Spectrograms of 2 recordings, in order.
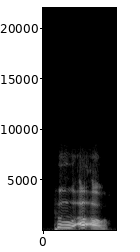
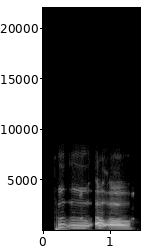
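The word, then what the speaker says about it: Pu'o'o (Puʻu ʻŌʻō): Beginning of the year, January 3rd, the East Rift Pu'o'o Cone, which is spelled P-U'U'O, it erupted. – Will you say it one more time? Not the spelling, but just the word. – It is the Pu'o'o cone. – Okay. – Pu'o'o cone.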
